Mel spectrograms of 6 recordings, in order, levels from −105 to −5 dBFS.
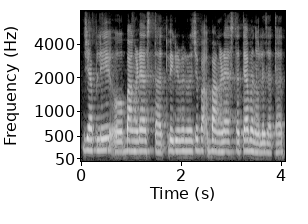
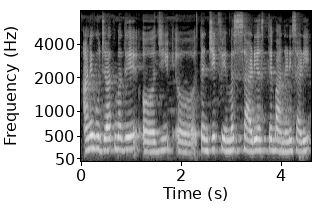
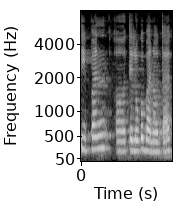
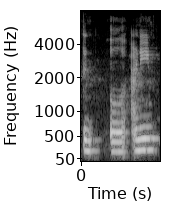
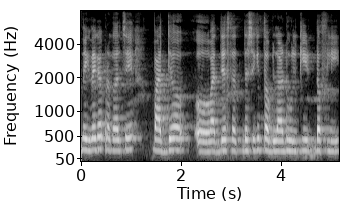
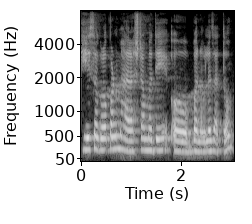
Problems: background sounds at intervals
